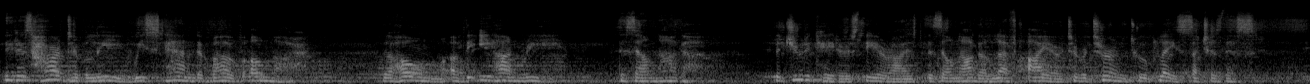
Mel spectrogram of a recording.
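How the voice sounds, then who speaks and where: A man's voice: on the high side, unhurried, over a noisy crowd, close to an everyday voice. A man voicing a mystical alien keeper of ancient lore in a video game, solemn, reverent and formal. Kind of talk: video game cinematic dialogue. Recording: orchestral score behind the voice.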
